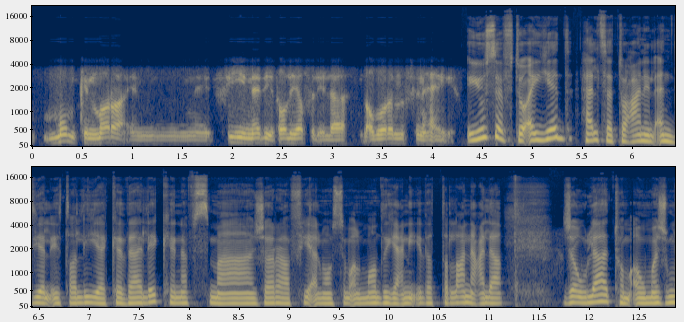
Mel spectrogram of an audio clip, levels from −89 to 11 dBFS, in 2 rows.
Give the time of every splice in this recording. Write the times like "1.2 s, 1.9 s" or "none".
4.3 s, 5.4 s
